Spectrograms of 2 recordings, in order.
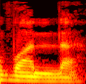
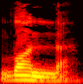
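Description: First: ضل with a fronted Persian "æ"; ضل as "zælla", not backed; wrong light fatha. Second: ضل with a short, dark, backed "a"; short rounded Arabic fatha in ضل; correct heavy fatha. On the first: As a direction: show the mistaken ضل, thin front vowel. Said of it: "ضل غلطه". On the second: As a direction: model emphatic "ḍalla" for ضل. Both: Shown as a demonstration.

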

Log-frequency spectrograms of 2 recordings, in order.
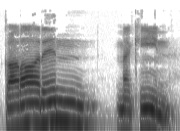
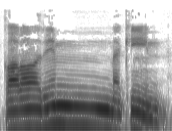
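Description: First: «قرار مکین» as qarāren, pause, makin; unmerged reading. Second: «قرار مکین» as qarārem-makin, long hummed m; idgham. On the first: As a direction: sound the n ending of «قرار» before «مکین». (خواندن «قرار مکین» با تنوین آشکار) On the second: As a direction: merge the n ending of «قرار» into a held م. («قرار مکین» با ادغام تنوین در میم) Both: Shown as a demonstration.

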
